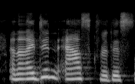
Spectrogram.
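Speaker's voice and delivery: ordinary talk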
